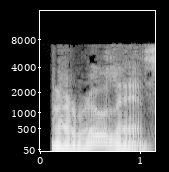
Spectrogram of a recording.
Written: parulis

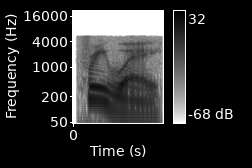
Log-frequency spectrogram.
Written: freeway

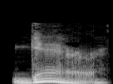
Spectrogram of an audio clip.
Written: gare

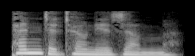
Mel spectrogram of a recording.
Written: pentatonism

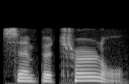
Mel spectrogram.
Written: sempiternal

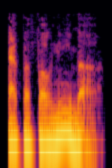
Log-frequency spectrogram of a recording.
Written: epiphonema

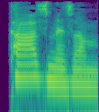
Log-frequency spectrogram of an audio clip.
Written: cosmist

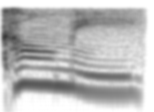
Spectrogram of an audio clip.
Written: Komi Republic

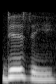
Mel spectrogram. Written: dizzy

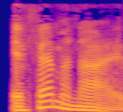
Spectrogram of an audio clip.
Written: effeminization

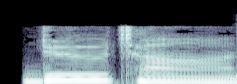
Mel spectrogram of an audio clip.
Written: deuton

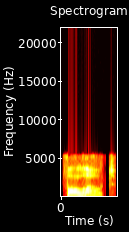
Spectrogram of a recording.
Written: fallout

